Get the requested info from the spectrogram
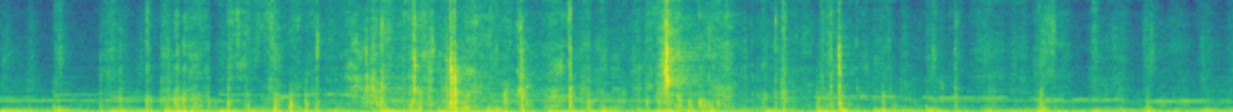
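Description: Background music, with paper crinkling in the middle as a folded instruction leaflet is handled and unfolded, including two sharp crackles about two and three seconds in.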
